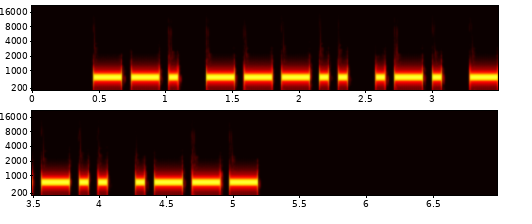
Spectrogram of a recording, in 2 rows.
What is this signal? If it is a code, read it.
Morse code, heard as a keyed tone, about 17 wpm, 700 Hz. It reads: G8RZJ
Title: DXCC-100 Call Signs - 5 Characters - 17wpm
